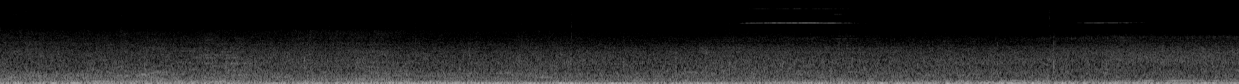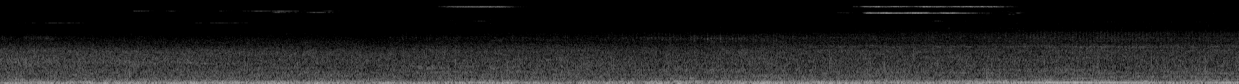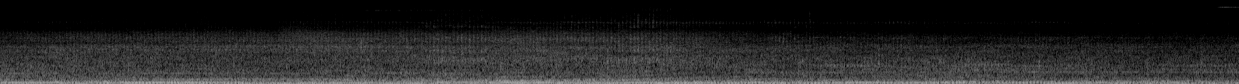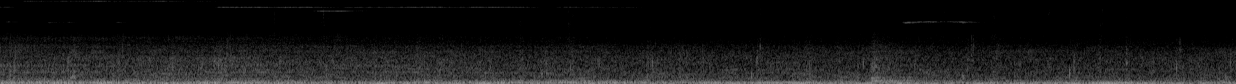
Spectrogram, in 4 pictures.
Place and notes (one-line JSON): {"title": "Ascolto il tuo cuore, città. I listen to your heart, city. Several chapters **SCROLL DOWN FOR ALL RECORDINGS** - It’s five o’clock on Saturday with bells in the time of COVID19: Soundwalk", "date": "2021-02-13 16:55:00", "description": "\"It’s five o’clock on Saturday with bells in the time of COVID19\": Soundwalk\nChapter CXXXI of Ascolto il tuo cuore, città. I listen to your heart, city\nSaturday, February 13th, 2021. San Salvario district Turin, walking to Corso Vittorio Emanuele II, then Porta Nuova railway station and back.\nMore than three months of new restrictive disposition due to the epidemic of COVID19.\nStart at 4:55 p.m. end at 5:36 p.m. duration of recording 40’53”\nThe entire path is associated with a synchronized GPS track recorded in the (kmz, kml, gpx) files downloadable here:", "latitude": "45.06", "longitude": "7.68", "altitude": "249", "timezone": "Europe/Rome"}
